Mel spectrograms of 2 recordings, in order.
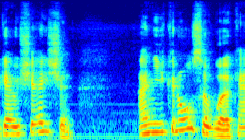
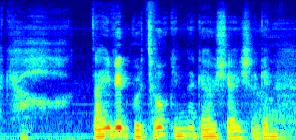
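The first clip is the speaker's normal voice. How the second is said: bored, unengaged, uncommitted tone in a low voice; 5 semitones lower, 5 dB quieter than usual. Showing how tone alone can make a speaker sound bored and unengaged. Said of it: "I don't sound engaged. I don't sound committed. I sound bored".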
